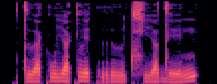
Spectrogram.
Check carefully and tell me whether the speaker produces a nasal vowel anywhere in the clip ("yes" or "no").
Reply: no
